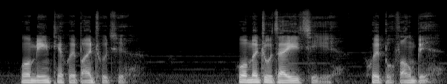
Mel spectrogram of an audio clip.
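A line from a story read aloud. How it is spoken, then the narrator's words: Cold. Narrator (Chinese): 展望忽然站起身，冷冷的说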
